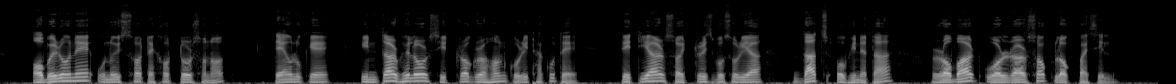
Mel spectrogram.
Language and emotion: Assamese, neutral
